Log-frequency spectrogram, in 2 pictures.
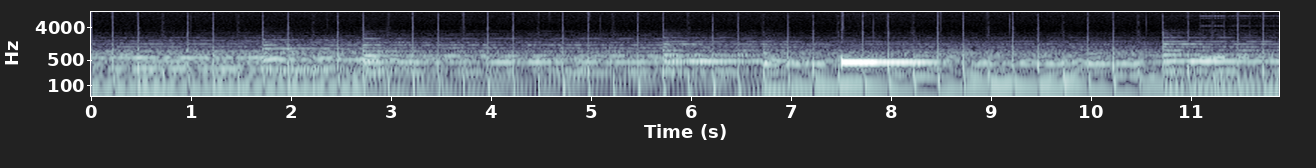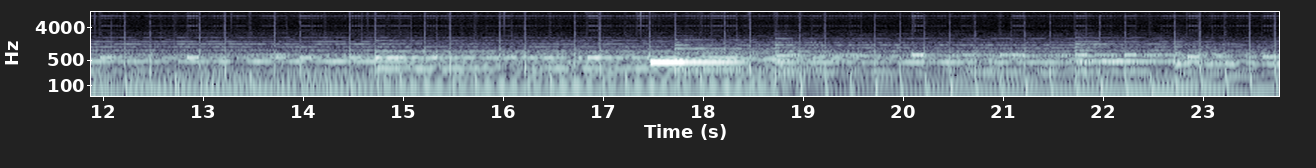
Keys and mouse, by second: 1.3 a, 6.3 a, 6.6 a, 7.1 k, 10.4 click, 10.8 middle click, 11.6-12.7 drag, 12.5 x, 13.7 a, 14.2-16.7 middle drag.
